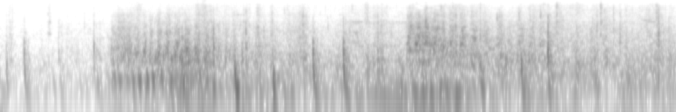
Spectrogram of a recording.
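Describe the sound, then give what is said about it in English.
Horses' hooves clop unevenly as riders on horseback come down a bank, many overlapping beats with a whinny breaking through. “the smartly dressed men on horseback ride down the bank”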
